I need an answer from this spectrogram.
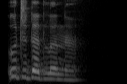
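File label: "ыдждӧдлыны", Komi, female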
